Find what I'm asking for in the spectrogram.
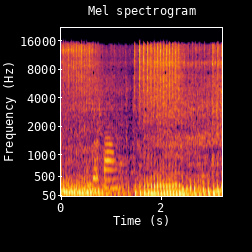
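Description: Motorcycle engine idling and rumbling steadily near a gate at home in Sikkim, a low pulsing throb that drops out briefly then resumes, with voices talking over it.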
